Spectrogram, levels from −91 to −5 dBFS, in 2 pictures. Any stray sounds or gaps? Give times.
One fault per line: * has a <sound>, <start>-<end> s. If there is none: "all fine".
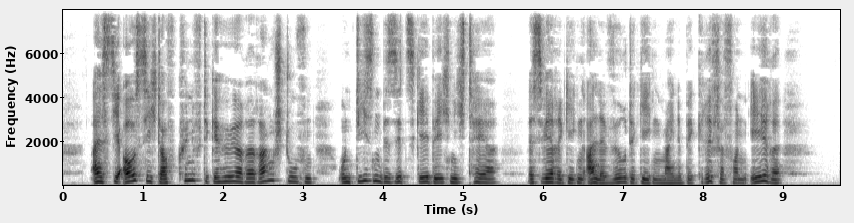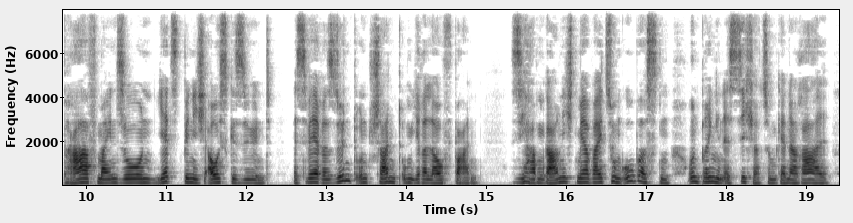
all fine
